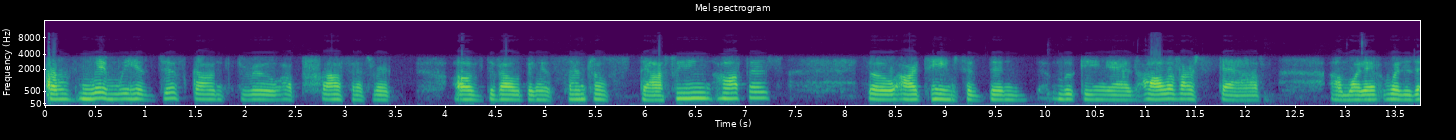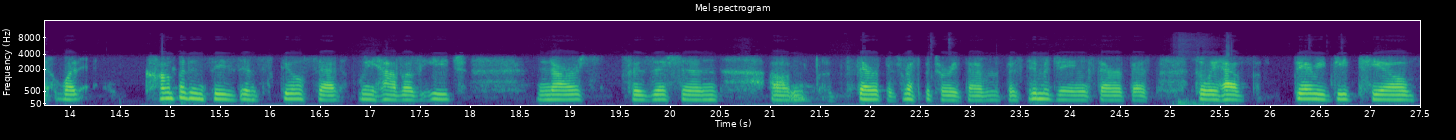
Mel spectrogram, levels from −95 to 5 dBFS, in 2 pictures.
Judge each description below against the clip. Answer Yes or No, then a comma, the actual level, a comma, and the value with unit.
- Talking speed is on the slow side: Yes, slow, 120 wpm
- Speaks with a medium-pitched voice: Yes, medium, 180 Hz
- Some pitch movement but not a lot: No, narrow, 2.1 semitones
